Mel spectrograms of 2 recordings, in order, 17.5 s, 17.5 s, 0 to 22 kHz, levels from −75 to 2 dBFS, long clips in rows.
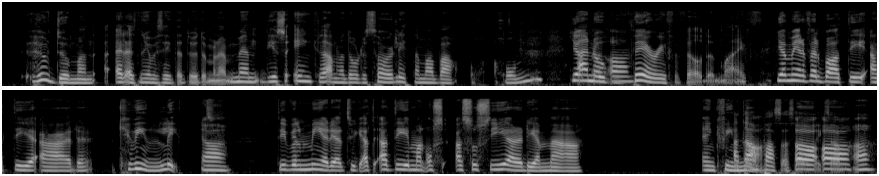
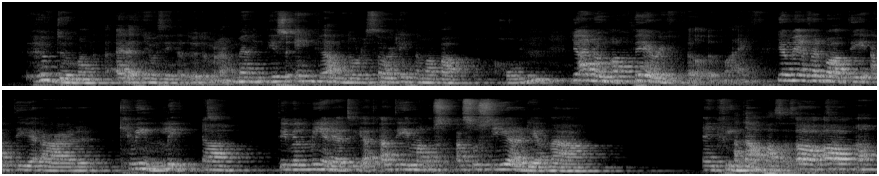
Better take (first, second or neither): first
